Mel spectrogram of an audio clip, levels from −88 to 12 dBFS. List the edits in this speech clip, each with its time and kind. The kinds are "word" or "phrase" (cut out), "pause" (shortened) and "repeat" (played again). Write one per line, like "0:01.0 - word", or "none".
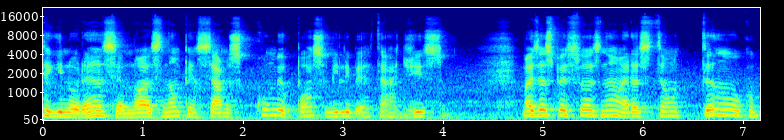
none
